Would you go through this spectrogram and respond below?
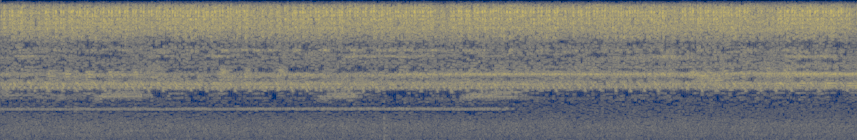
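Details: High, shimmering cricket chorus in a night forest, pulsing steadily about three times a second; a faint continuous tone underneath ends at five seconds.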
